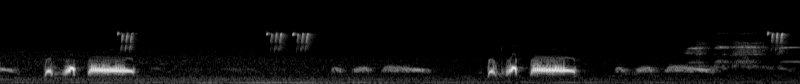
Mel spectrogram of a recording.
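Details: Decoy spotted dove repeating its cooing phrase twice: quick double notes leading into a strong drawn-out coo, then quieter low coos. Brief high chirps from other birds are heard.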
